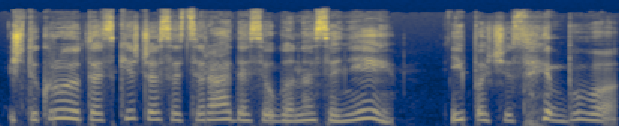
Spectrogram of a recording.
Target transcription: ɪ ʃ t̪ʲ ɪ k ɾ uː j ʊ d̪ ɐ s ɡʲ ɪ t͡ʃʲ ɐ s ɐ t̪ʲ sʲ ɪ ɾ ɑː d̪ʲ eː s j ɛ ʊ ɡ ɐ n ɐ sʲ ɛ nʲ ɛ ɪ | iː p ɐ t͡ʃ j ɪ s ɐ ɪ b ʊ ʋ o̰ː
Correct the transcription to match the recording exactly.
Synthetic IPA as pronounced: ɪ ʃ t̪ʲ ɪ k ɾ uː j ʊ t̪ ɐ s kʲ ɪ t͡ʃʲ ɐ s ɐ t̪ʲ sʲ ɪ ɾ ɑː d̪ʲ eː s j ɛ ʊ ɡ ɐ n ɐ sʲ ɛ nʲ ɛ ɪ | iː p ɐ t͡ʃ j ɪ s ɐ ɪ b ʊ ʋ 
